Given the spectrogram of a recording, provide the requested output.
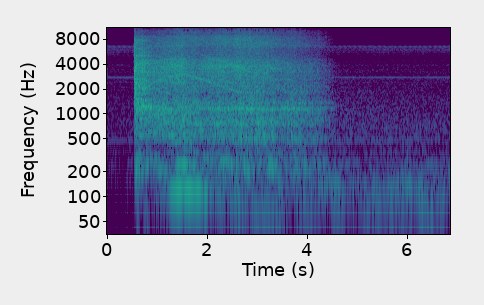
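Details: Neglected 1968 Mercury Cougar V8 first start in 5 years after a washer fell out when the starter was removed: fires into a loud even rumble then settles lower with no knocking; rods sound fine, oil pan still needs fixing.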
